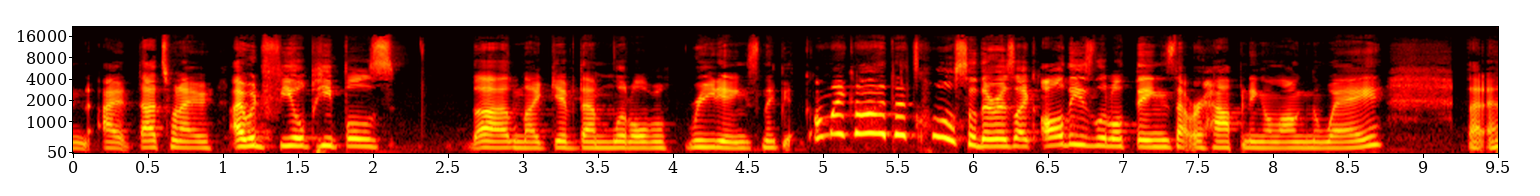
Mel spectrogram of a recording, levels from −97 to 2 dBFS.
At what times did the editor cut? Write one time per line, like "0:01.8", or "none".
0:01.0
0:02.9
0:05.6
